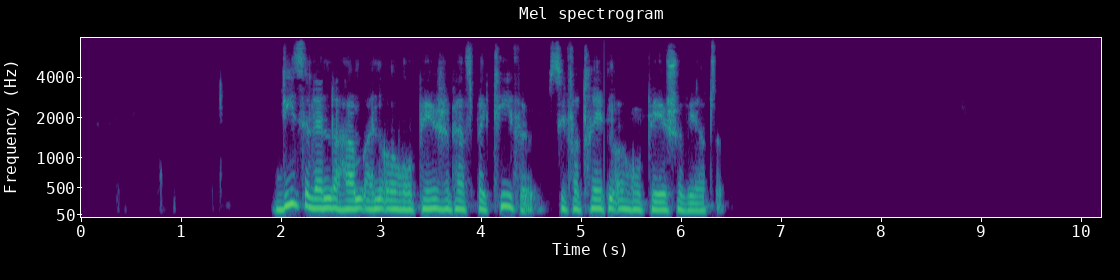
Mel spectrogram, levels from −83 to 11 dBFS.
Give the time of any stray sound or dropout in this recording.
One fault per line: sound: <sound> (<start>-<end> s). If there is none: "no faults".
no faults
